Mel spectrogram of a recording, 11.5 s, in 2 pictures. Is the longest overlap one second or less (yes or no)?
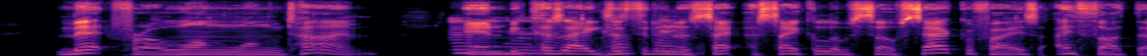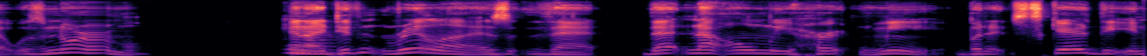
no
